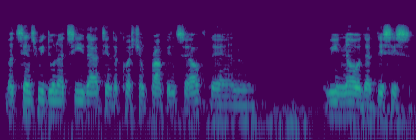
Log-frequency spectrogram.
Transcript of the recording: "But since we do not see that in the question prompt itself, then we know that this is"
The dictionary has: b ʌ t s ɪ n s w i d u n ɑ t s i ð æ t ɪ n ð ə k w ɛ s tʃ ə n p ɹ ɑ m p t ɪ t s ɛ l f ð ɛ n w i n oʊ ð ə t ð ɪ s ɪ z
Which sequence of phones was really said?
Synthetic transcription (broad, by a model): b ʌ t s ɪ n s w i d u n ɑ t s i ð æ t ɪ n ð ə k w ɛ s tʃ ə n p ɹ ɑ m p ɪ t s ɛ l f ð ɛ n w i n oʊ ð ə t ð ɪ s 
